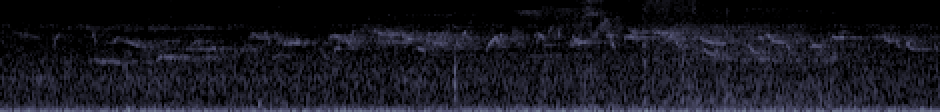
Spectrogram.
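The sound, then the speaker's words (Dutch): Faint, busy birdsong, many small chirps and twitters overlapping continuously above a low, steady outdoor rumble, with no one speaking. “Maar het is natuurlijk qua geluid, de geluidenstroom hier, met al die vogels en zo, is natuurlijk wel geinig, hè?”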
